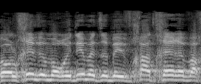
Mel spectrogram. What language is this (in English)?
Hebrew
